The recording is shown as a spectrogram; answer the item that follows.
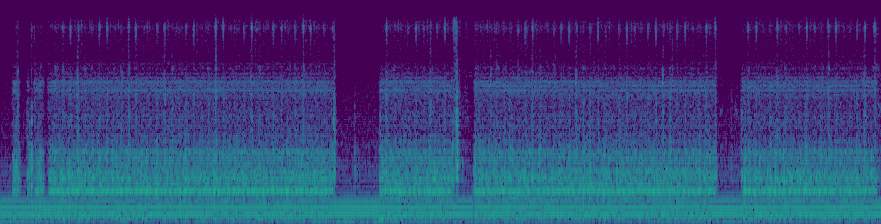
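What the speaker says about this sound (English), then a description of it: "I'm going to press my presser foot real slowly and hem my piece here" A Singer One Plus sewing machine hems fabric at a very slow speed, giving a steady close mechanical whir with faint rhythmic clicking that halts briefly three times.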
